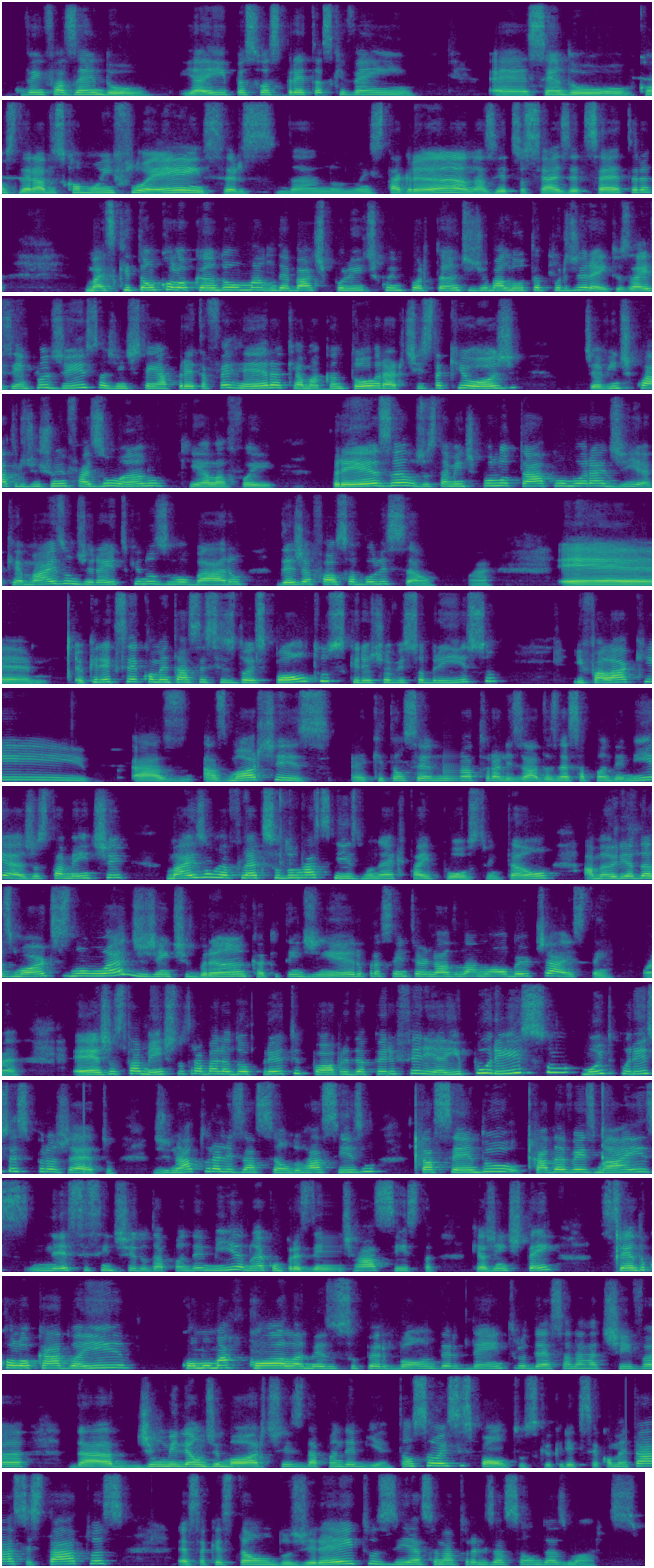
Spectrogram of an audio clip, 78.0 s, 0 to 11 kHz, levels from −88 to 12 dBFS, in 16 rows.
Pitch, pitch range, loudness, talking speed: 250 Hz, 215-280 Hz, -17 LUFS, 170 wpm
